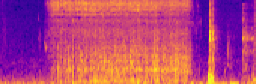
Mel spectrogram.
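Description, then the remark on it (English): A loud, drawn-out airy slurp lasting over a second, as someone sucks air through a sip of wine, followed by a brief sharp click and a short sniff. “And then you want to do that slurpy thing.”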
